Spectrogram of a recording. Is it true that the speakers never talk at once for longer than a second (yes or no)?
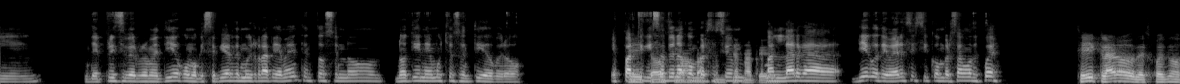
no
